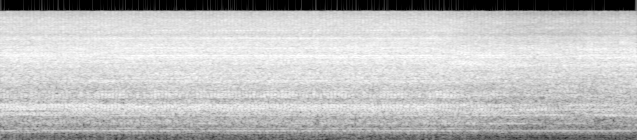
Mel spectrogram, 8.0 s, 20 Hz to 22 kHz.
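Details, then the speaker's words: Homemade 12V DC generator charger, small engine driving an alternator (about 80 A in summer, 100+ A in winter), running in a basement; even, unbroken drone with a steady hum, no stumbles or knocks. Normal running. "that alternator outputs about 80 amps during the summer it does 100 or a little bit more amps during the winter because it's colder"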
